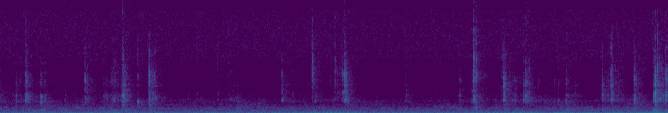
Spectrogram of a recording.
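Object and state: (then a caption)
Plastic computer keyboard being typed on. A full-size black plastic computer keyboard with hollow keys, resting on a wooden desk, is typed on rapidly with the long nails and fingertips of both hands. Quick, bright clicks and taps patter irregularly over a steady low hum.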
